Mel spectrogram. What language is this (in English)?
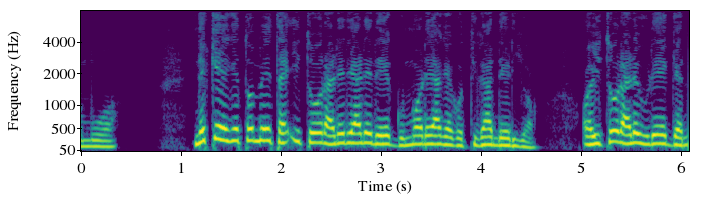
Kikuyu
